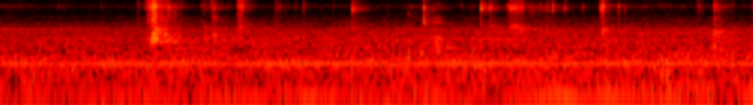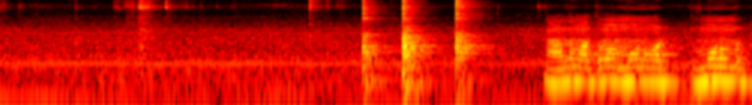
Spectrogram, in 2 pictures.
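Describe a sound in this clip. An eggshell cracks and crunches as it is pulled apart.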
